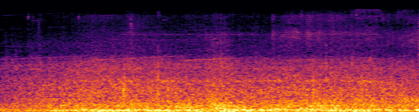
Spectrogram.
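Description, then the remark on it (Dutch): A steady wash of busy city street traffic with a deep engine rumble underneath, on a road to a train station on a warm early morning, fairly loud, continuing without a break and no voices. “Ik slinger tussen auto's en uitlaatgassen over een weg naar het station.”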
